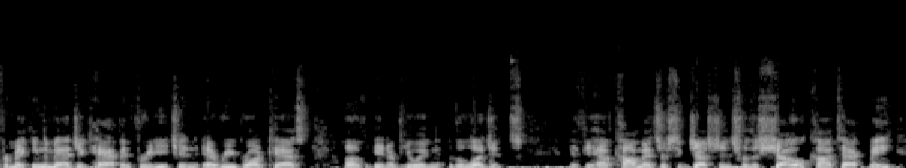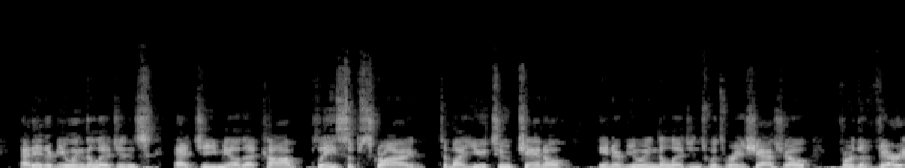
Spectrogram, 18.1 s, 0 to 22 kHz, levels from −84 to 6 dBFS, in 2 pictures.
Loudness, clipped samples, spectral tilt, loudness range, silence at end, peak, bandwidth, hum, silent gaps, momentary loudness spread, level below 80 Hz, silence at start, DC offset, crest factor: -19 LUFS; under 0.1%; -5 dB/octave; 3 LU; 0 s; -2 dBFS; 13 kHz; none; 9.16-9.20 s, 10.70-10.77 s, 13.31-13.43 s; 8 LU; -32 dBFS; 0 s; under 0.1%; 18 dB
